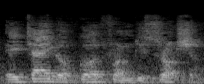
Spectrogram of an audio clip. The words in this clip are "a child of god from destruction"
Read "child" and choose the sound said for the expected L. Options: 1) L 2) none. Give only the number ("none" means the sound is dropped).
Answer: 2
